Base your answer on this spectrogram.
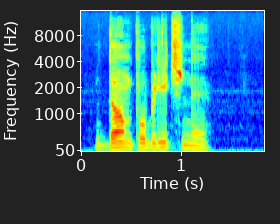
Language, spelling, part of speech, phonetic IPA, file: Polish, dom publiczny, noun, [ˈdɔ̃m puˈblʲit͡ʃnɨ], Pl-dom publiczny.ogg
